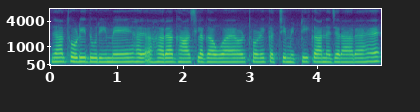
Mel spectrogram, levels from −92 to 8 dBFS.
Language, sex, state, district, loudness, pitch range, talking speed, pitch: Hindi, female, Uttar Pradesh, Muzaffarnagar, -16 LUFS, 205-210 Hz, 215 wpm, 205 Hz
